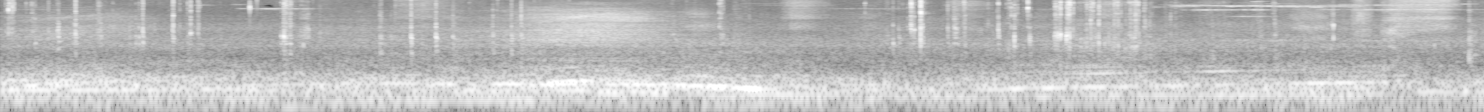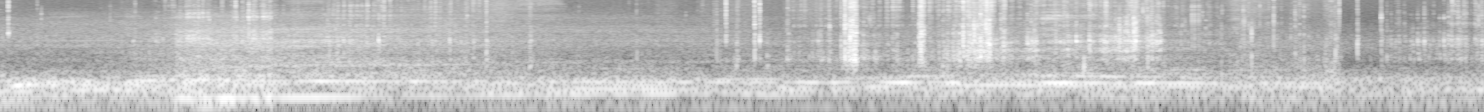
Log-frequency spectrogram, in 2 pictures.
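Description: Garbage truck engine running steadily at a low rumble, with scattered metallic clatter and scraping throughout.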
